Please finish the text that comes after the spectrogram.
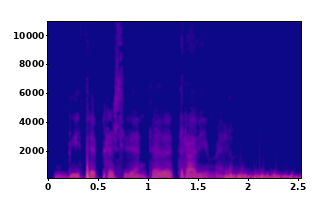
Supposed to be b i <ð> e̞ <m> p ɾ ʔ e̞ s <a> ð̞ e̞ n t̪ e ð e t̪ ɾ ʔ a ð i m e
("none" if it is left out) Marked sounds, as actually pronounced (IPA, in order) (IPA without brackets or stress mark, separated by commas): θ, none, i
